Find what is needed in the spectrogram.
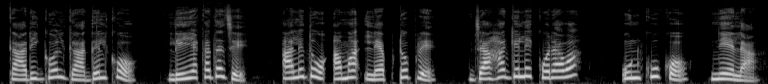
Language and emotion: Santali, fearful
